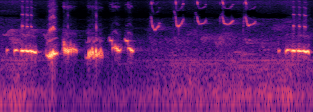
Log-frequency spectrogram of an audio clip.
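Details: Champion white-rumped shama from Medan giving loud, full whistled notes in a quick stuttering series, followed by a few thin high downslurred notes and a final sustained whistle.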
